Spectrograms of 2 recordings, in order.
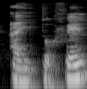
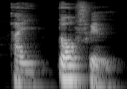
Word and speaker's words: Ahitofel: Y si mencionáramos más su nombre en pronunciación hebrea, diríamos Ahitofel, poniendo la H como J. Ahitofel.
